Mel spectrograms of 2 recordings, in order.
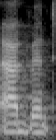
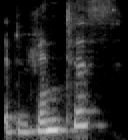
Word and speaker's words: Adventist: wrong that I apologize it's not Advent its Adventists Biolabs and they are setting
